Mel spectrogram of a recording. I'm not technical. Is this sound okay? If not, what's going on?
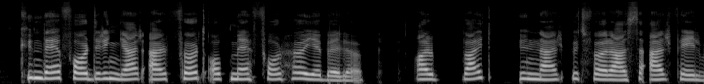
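No. From 3.23 to 4.34 s there are repeated stalls (stutter): the speech data kept arriving late, so the receiver ran dry 17 times and filled each wait by stretching the last sound. The longest wait was about 0.15 s. Nothing is lost, but the speech jerks and drags.

Right after, from 4.36 to 4.64 s, comes a call audio freeze. Its likely cause is a hold-up in the network that emptied the receiver's buffer. You hear a brief fading continuation, then about 0.2 s of silence, before the speech resumes where it stopped, a little later than before.

From 5.96 to 6.26 s a jitter buffer slow-down occurs. The receiver was rebuilding its reserve, so it repeated tiny slices of the sound, adding about 37 ms. The speech runs at about 90% speed with unchanged pitch, sounding briefly drawn out.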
